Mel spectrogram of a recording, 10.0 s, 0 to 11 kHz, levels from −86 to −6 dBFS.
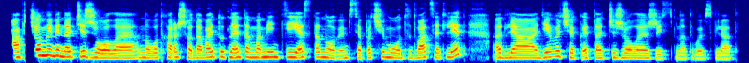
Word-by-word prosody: А 220 +1 +4
в 220 - -14
чём 300 0 +5
именно 275 -5 +5
тяжёлая? 190 -6 +1
Ну 205 -1 -2
вот 205 +1 -4
хорошо, 220 -3 -1
давай 205 +3 +1
тут 235 -1 -3
на 210 - +3
этом 225 -1 0
моменте 225 +1 +1
и 220 -2 +4
остановимся. 195 -4 -2
Почему 210 +2 -2
вот 185 0 -4
в - - -9
20 205 +1 -1
лет, 295 +10 +2 0.4
э, 200 +2 0
для 200 -1 +1
девочек 220 0 -2
это 190 0 -1
тяжёлая 195 -1 -2
жизнь, 170 -2 -8
на 165 -1 -10
твой 165 0 -8
взгляд? 160 -1 -9
205 Hz, 175 wpm, -23 LUFS, 190-225 Hz, 0.4 s, чём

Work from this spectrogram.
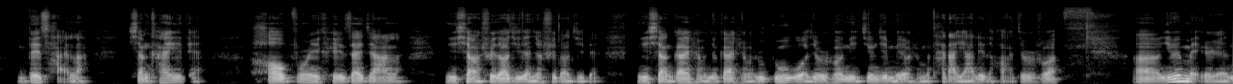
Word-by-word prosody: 你 - - -10
被 - - +3
裁 - - -6
了， - - -4 0.4
想 85 -2 -1
开 95 +2 -2
一 100 0 0
点， - - -12 0.4
好 85 -1 +3
不 85 - -5
容 95 - +2
易 - - +1
可 90 - -4
以 85 - +4
在 90 0 +2
家 80 -1 -1
了， 80 -3 -5 0.4
你 85 - 0
想 80 -4 +2
睡 85 +8 +1
到 90 -2 +6
几 80 0 0
点 80 -3 +3
就 75 - +1
睡 75 - -3
到 75 - -1
几 - - -4
点， - - -9 0.3
你 85 - 0
想 85 -3 +2
干 90 +2 +3
什 85 - -5
么 70 - -1
就 75 - 0
干 85 0 +1
什 85 - -7
么， 70 - -2
如 85 +1 +1
如 100 +2 +2
果 100 - +3
就 90 - +2
是 80 - +2
说 90 0 0
你 85 -2 +3
经 85 - 0
济 90 0 +2
没 75 -1 +1
有 80 -2 +1
什 75 - -10
么 70 - -3
太 - - -7
大 80 -1 0
压 70 0 0
力 85 +2 0
的 70 -2 -7
话”。 - - -10
就 85 - -4
是 80 - -4
说 85 0 -2 0.7
呃， 85 -1 0
因 110 - +3
为 140 - +7
每 135 -3 +4
个 75 - -3
人 75 +1 -1
85 Hz, 315 characters per minute, -22 LUFS, 75-85 Hz, 0.7 s, 为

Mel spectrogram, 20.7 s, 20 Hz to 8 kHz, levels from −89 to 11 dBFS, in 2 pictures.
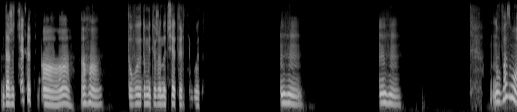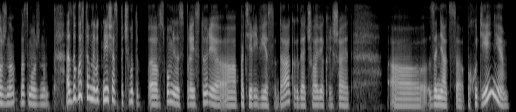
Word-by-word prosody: удаже 175 0 +5
четверть? 245 +1 +1 0.2
А. 165 +1 +5 0.2
Ага, 180 -3 +1 0.5
то 165 - -1
вы 180 +2 +1
думаете, 180 -1 +1
уже 170 0 +2
на 165 0 +3
четверти 165 -3 0
будет. 150 -2 -5 1.6
Мгм. 185 -4 +2 1.5
Мгм. 185 -5 +2 1.8
Ну, 215 - +2
возможно 210 - +2
возможно. 170 -3 -3 0.3
А 215 - +7
с - - -4
другой 295 +5 +4
стороны, 295 -4 +2
вот 250 - 0
мне 260 +1 +5
щас 245 -5 -1
почему-то 210 -3 -5
п 165 - -29
а, 165 0 +3
вспомнилась 185 +1 -1
про 165 0 0
историю 170 -1 0
о 145 -1 -1
потери 160 +2 -3
веса, 150 -2 -5
да, 185 +8 -1
когда 150 -6 -4
человек 150 +1 -4
решает, 140 0 -5 0.8
а, 135 0 -2
заняться 150 -2 0
похудением. 165 - +2
170 Hz, 115 wpm, -23 LUFS, 155-195 Hz, 1.8 s, А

